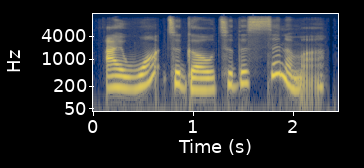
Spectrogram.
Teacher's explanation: The strong words are want and cinema. The other words are softer and faster. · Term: sentence stress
